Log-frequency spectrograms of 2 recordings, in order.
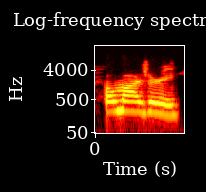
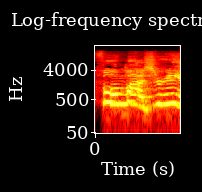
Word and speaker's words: Fauxmagerie: Nope, FAUXMAGERIE, like faux. FAUXMAGERIE.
